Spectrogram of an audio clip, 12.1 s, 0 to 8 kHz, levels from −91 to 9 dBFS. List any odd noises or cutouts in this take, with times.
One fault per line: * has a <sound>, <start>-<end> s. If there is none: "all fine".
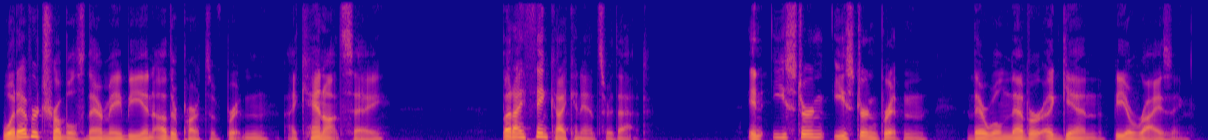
all fine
